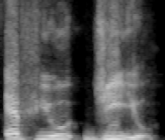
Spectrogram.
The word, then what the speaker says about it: fugu: They said Ghanaians are increasingly Ghanaians are increasingly wearing traditional fugu. That's how it's pronounced f u guu attai every every Wednesday.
